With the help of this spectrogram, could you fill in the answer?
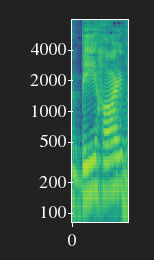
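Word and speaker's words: Beyhive: The beehive? – Beehive. Well, it's pronounced Beehive, like Beyonce, but it's B-E-Y-H-I-V-E.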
